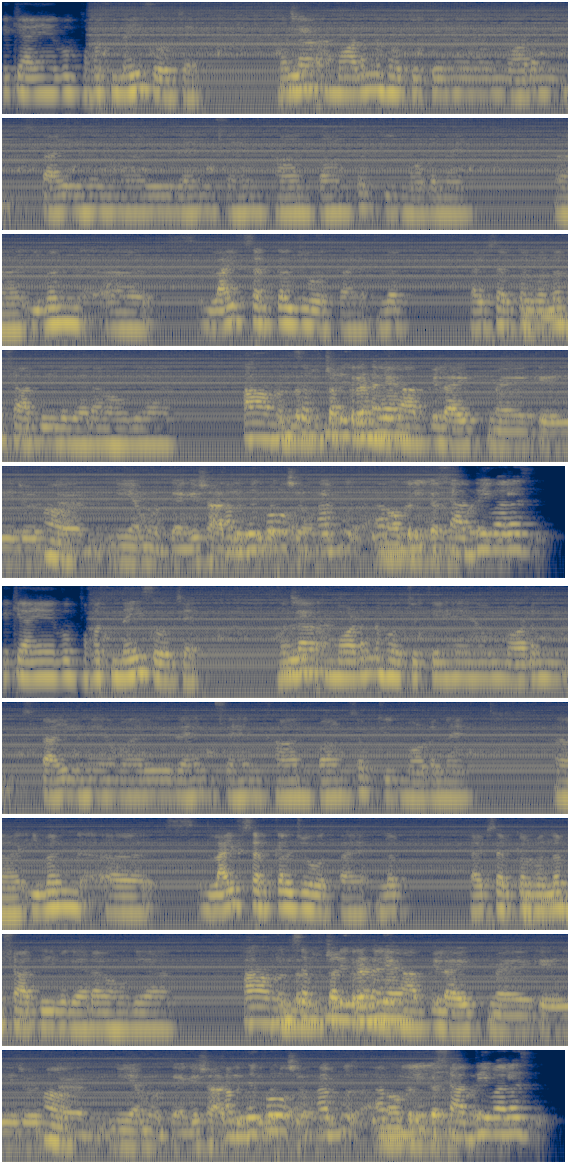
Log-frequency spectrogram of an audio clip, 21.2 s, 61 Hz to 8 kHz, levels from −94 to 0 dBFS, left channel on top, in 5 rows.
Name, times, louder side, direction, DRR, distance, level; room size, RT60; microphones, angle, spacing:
voice 1, 0.0-1.5 2.1-7.7 8.4-11.5 12.0-14.0 14.8-15.8 17.3-17.5 18.6-21.0, right 2 dB, 45° right, 0.6 m, -30 dB
sound 1, 0.6-20.4, left 1 dB, 85° left, 1.4 m, -39 dB
voice 2, 2.1-2.4 12.4-12.7 14.5-19.5 19.7-20.8, right 1 dB, 20° left, 0.9 m, -29 dB
3.5 x 2.2 x 2.7 m
head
